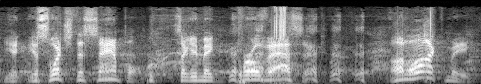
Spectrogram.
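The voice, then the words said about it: Imitates another person's voice. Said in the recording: “I like to do my impersonation ... Harrison Ford ... That's actually really good.”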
